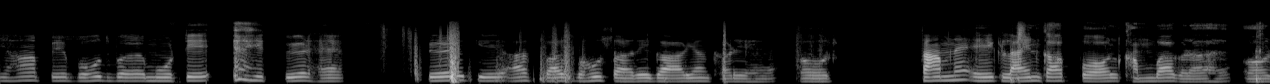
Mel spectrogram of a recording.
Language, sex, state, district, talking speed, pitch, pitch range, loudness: Hindi, male, Bihar, Supaul, 125 wpm, 155 Hz, 145-170 Hz, -29 LUFS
